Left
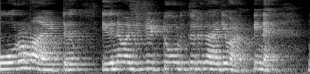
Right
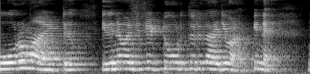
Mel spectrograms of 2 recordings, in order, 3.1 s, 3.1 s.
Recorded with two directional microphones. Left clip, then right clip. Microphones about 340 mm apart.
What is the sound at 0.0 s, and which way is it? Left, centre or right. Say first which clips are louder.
A woman's voice: even; centre.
